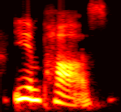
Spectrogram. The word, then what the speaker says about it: impulse: Impulse. Yeah, this stress should be on the first syllable. Yeah, impulse, because it works as a noun in the context.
